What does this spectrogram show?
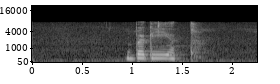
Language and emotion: Russian, neutral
